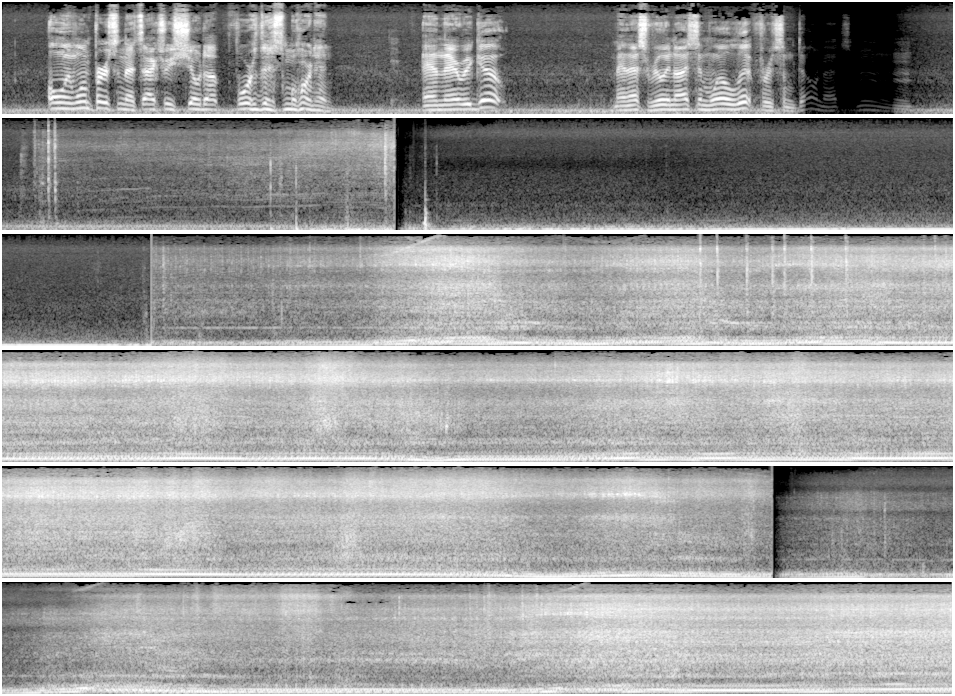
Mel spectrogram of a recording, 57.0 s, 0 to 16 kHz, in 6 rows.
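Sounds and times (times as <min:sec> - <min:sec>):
truck engine revving: 0:08.5 - 0:57.0
diesel truck engine idling: 0:13.9 - 0:23.1, 0:49.0 - 0:53.2
tyre hiss on snow: 0:49.6 - 0:51.0.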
